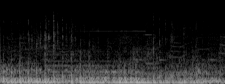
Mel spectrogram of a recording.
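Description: A group of cruiser motorcycles riding past. Their engine sound builds, peaks about three-quarters of the way through and then fades as they go by.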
